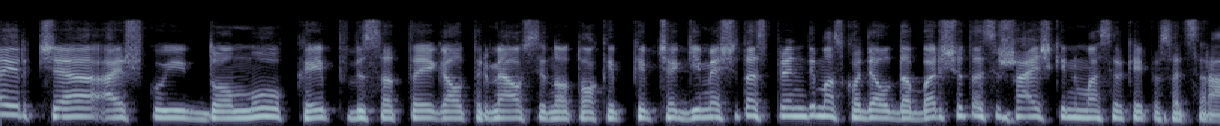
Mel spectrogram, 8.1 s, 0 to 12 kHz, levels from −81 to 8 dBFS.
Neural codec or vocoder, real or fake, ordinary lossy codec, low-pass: none; real; MP3, 64 kbps; 7.2 kHz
